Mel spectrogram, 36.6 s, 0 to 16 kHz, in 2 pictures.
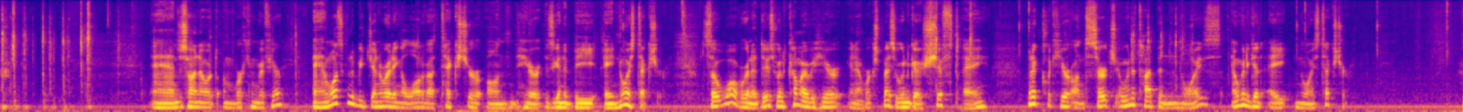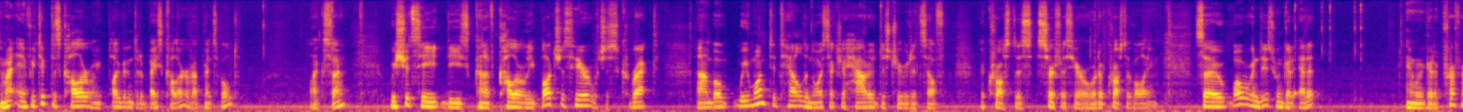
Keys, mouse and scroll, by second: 1.0 Return, 1.0-16.2 drag, 16.2 middle click, 17.2-36.5 drag.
